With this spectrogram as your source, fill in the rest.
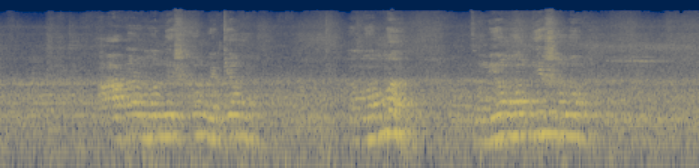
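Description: A man sings through a loudspeaker in long held notes.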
